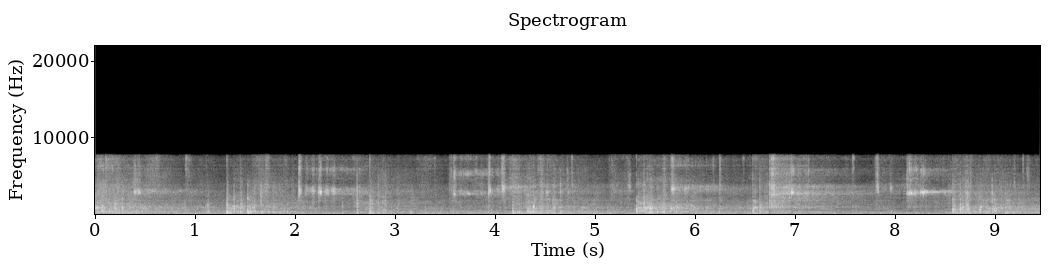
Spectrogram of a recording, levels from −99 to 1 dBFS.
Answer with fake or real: fake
